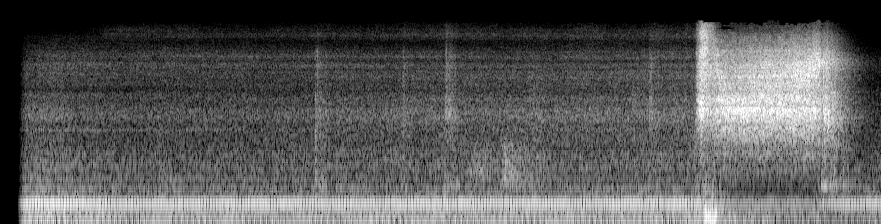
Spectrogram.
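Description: A pressure cooker cooking mushroom rice porridge with carrots hisses steadily over a constant low hum, then bursts into a loud, sharp whistle of escaping steam for over a second.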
